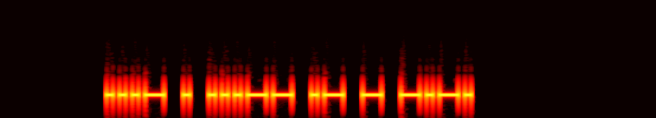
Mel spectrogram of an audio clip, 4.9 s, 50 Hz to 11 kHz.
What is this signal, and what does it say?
Morse code, heard as a keyed tone, about 25 wpm, 690 Hz. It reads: VE3ATC
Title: DXCC-100 Call Signs - 6 Characters - 25wpm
